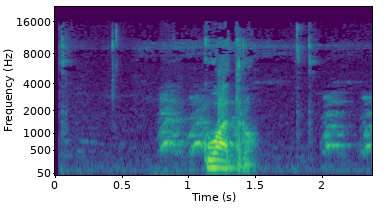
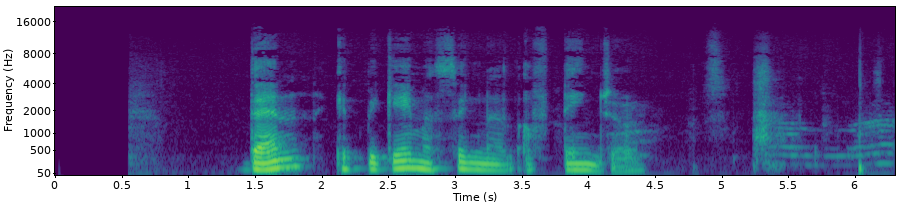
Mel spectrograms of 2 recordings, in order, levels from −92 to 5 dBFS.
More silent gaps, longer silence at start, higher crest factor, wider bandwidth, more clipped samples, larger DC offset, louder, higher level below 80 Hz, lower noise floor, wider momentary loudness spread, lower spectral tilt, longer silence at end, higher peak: neither; second, 0.8 s vs 1.4 s; second, 18 dB vs 24 dB; first, 16 kHz vs 12 kHz; neither; neither; first, -16 LUFS vs -22 LUFS; about the same, -56 dBFS vs -54 dBFS; second, -45 dBFS vs -68 dBFS; first, 26 LU vs 22 LU; about the same, -6 dB/octave vs -7 dB/octave; about the same, 0 s vs 0 s; about the same, -2 dBFS vs 0 dBFS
